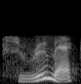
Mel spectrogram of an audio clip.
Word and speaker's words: Rumex: R-U-M, like rum, E-X, like a has-been. – Oh, Rumex. – Okay. – R-U-M-E-X.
